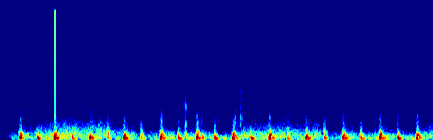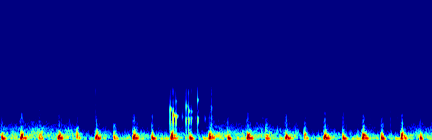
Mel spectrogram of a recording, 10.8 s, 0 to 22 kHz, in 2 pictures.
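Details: Strong, fast, loud, pounding low heartbeat thumps, about 130 a minute, with some rubbing noise from the chest; heart sounds recorded with cardiac massage and chest compression.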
